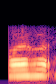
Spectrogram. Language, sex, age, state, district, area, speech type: Manipuri, female, 45-60, Manipur, Ukhrul, rural, conversation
